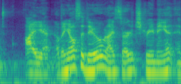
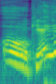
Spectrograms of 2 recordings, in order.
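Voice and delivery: awkward okay; 11 semitones higher, 6 dB louder than usual. Retold or imitated. Stunned reply to kid.

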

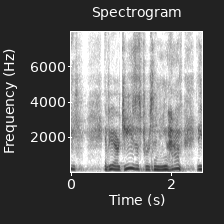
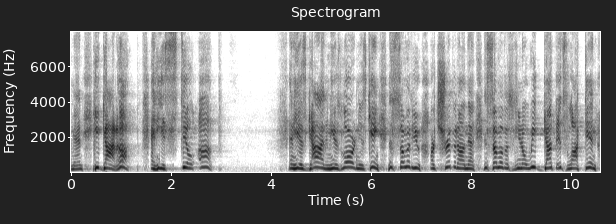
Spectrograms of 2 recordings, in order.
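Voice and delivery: loud, raised-pitch proclamation; forceful preaching; 3 semitones higher, 5 dB louder than usual. Real, not acted. Preacher telling congregation Jesus got up, forceful proclamation. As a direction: preach it out with rising conviction.

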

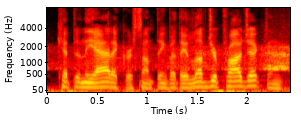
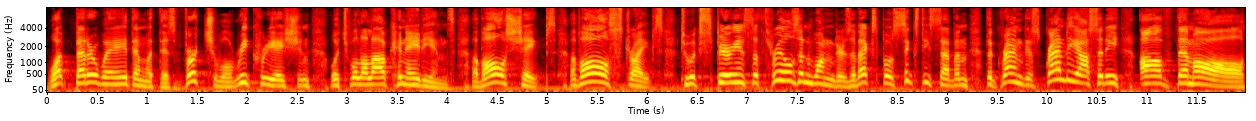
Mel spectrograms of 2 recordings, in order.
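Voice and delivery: grandiose speech; 4 semitones higher, 4 dB louder than usual. Acted. Official pitching the Expo project to colleague, grandiose oratory. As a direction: sell it like a stump speech.

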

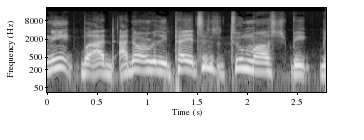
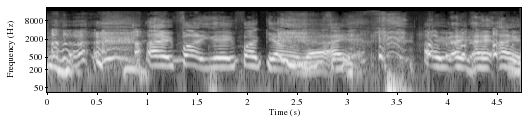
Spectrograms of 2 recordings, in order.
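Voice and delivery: put-on hyped drunk shouting; 6 semitones higher, much slower than usual. Hyping up, playing a drunk friend.

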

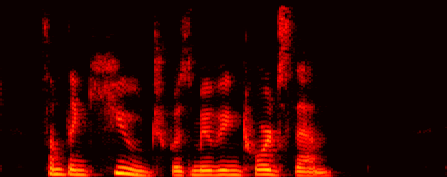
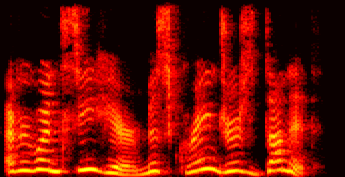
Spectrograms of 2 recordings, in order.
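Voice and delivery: excited call; 10 semitones higher, 8 dB louder than usual. A narrator's reading. Flitwick calling the class.

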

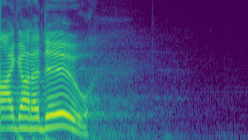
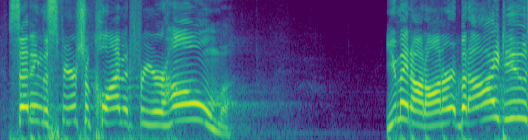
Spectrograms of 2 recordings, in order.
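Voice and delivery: God calling the husbands, building higher and louder; 9 semitones higher, 5 dB louder than usual. Acted. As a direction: preach it as God's summons to husbands. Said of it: "says God".

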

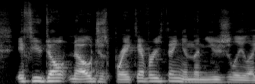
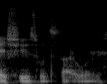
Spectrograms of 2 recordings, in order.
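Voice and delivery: soft, lower whispered remark; whispered aside; 8 semitones lower, 17 dB quieter than usual. Real, not acted. Gamer friend whispering about Star Wars issues, deadpan. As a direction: breathe it like a confession.

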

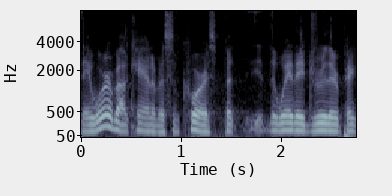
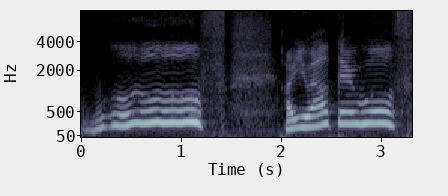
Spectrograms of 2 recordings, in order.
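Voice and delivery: high, drawn-out slow howl; howling like a wolf; 13 semitones higher, much slower than usual. Pretend. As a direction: howl his name like a wolf. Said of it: "You have to call him like a wolf".

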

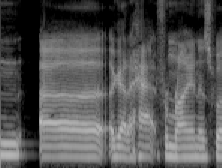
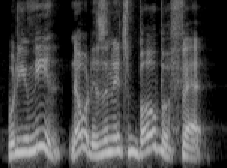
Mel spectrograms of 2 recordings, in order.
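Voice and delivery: imitating protesting mom, higher; 7 semitones higher than usual.

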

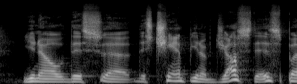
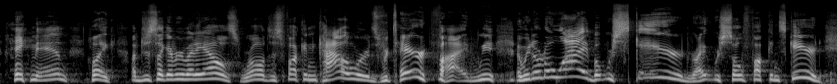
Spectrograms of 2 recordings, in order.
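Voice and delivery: higher, fast, jittery imitation of a frightened lawyer; mock scared attorney; 7 semitones higher than usual. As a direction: play a panicky coward owning up to his fear. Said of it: "He's just basically like".

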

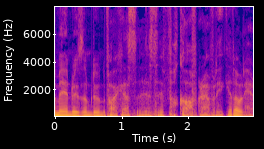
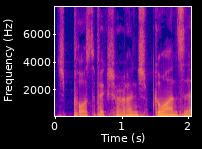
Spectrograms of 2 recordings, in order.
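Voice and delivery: ordinary talk, nothing marked

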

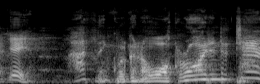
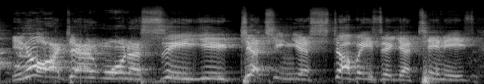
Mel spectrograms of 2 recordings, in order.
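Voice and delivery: put-on Australian accent; 6 semitones higher than usual. Mock Aussie accent to the mob. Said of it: "this mob of Aussies".

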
